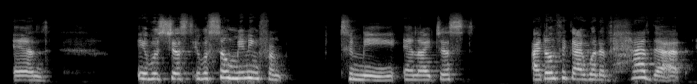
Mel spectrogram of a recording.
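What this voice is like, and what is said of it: Teary, emotional voice. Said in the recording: “I'm kind of getting a little teary about it now”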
